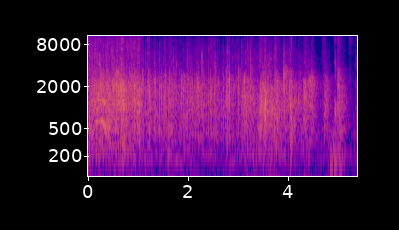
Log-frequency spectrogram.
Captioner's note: audience applauds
